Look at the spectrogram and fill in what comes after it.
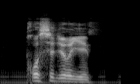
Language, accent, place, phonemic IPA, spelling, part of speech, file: French, France, Lyon, /pʁɔ.se.dy.ʁje/, procédurier, adjective / noun, LL-Q150 (fra)-procédurier.wav
- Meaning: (adjective) procedural; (noun) person liking formal procedures and judiciary solutions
